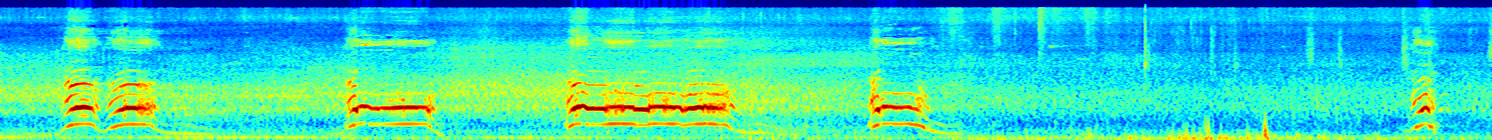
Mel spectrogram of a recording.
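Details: A female Treeing Walker Coonhound barking at a rabbit gives drawn-out, tuneful bawling barks that sag in pitch at the end.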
